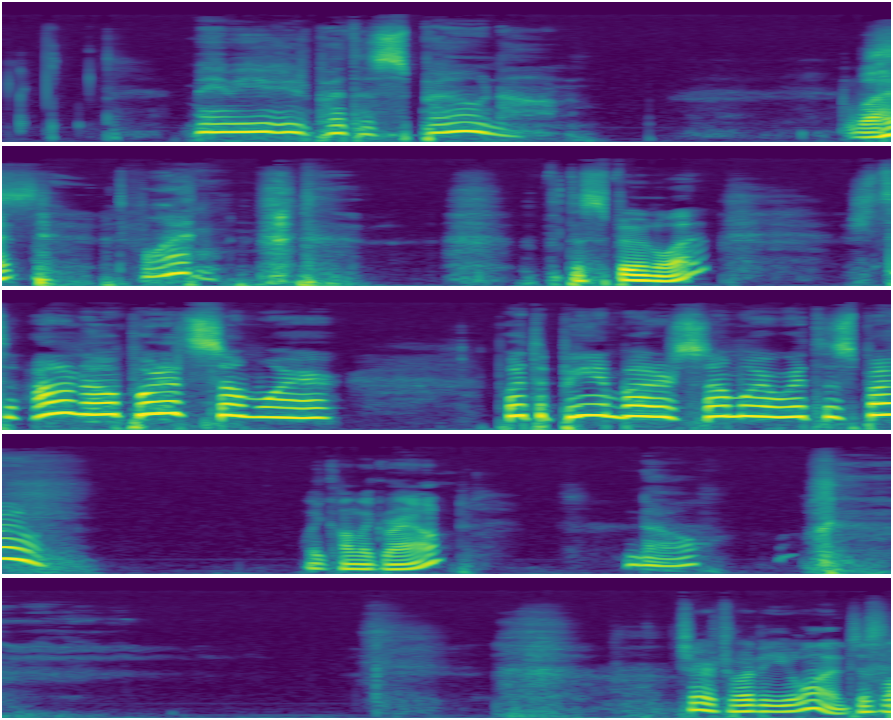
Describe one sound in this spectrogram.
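A second man talks and laughs close to a microphone.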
